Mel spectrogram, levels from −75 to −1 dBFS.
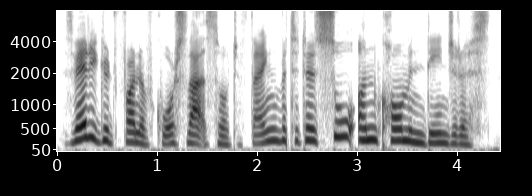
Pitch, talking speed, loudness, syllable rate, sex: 210 Hz, 215 wpm, -19 LUFS, 5.2 syllables/s, female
